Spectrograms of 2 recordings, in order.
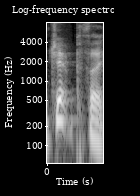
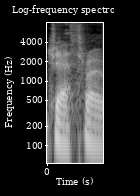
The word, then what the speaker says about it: Jephthah: And rather than saying Jephthah, he kept on saying Jethro.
